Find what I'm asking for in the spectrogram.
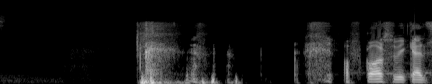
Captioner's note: laughter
